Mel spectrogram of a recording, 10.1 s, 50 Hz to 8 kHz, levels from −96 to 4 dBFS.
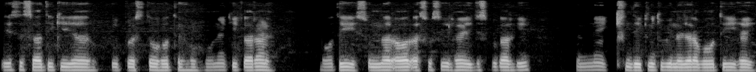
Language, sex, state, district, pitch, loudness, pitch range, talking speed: Hindi, male, Chhattisgarh, Bastar, 130 Hz, -24 LUFS, 130-135 Hz, 105 wpm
